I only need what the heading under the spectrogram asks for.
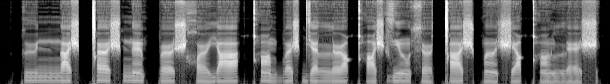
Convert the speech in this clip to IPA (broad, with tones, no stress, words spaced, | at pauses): kʉ˨ nːa˨˥ʃǀɜ˥˧ʃ nɛ̃˥˧pːœ˨˥ʃ χœ˨˩˦ja˦˥ | qʰõ˥˩ bɜ˦˥ʃdʲa˦˥ lːœ˨˥ qʰa˨ʃzʲõ˥˧sœ˨ ǀa˦˥ʃpɐ̃˥˩ ʃɛ˥˧ qʰũ˨lːɛ˨ʃ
